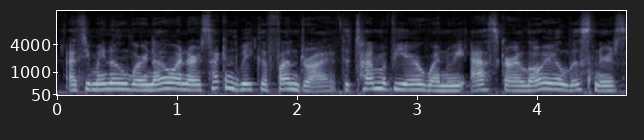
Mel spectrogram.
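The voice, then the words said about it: Scratchy voice. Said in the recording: “my voice is a little bit scratchy ... my voice is a bit scratchy at the moment ... the state of my vocal cords and throat”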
